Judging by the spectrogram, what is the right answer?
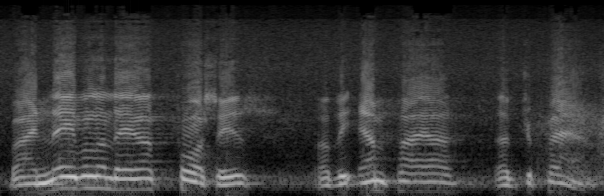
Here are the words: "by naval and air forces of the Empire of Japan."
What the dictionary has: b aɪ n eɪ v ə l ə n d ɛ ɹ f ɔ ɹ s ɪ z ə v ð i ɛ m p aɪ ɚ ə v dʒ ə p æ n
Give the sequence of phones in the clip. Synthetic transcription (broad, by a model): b aɪ n eɪ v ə l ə n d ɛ f ɔ ɹ s ɪ z ə v ð i ɛ m p aɪ ɚ ə v dʒ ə p æ n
